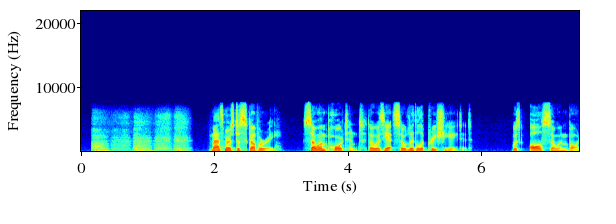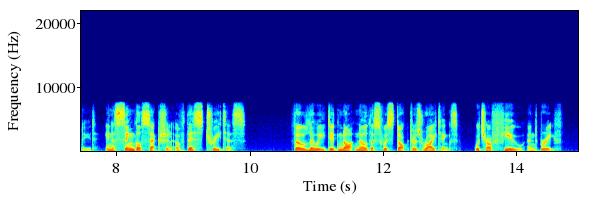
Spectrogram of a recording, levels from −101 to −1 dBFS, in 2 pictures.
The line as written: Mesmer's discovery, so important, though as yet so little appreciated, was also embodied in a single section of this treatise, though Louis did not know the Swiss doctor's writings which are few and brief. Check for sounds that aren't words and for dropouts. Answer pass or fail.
fail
